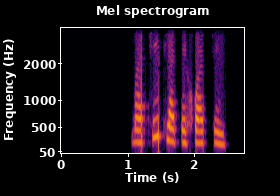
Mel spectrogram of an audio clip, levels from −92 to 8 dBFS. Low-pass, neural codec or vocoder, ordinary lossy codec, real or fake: 3.6 kHz; none; Opus, 32 kbps; real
